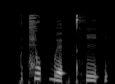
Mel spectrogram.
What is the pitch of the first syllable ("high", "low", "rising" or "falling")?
high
